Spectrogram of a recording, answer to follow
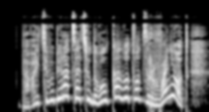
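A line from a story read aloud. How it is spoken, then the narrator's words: Yell. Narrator (Russian): завопила Камикадзе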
